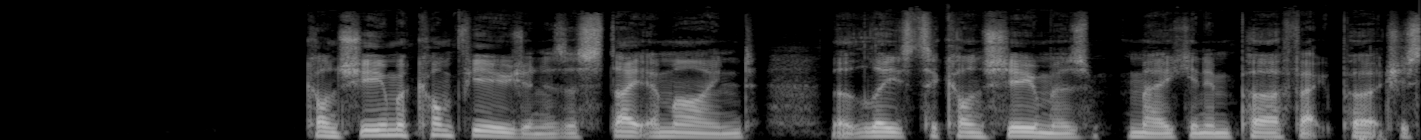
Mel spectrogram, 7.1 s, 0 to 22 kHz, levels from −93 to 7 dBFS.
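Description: Listening to the speech here, nothing stood out as a technical problem at any point.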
